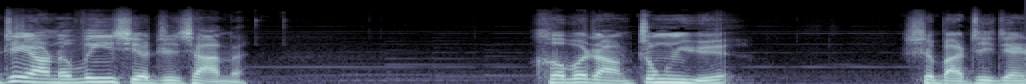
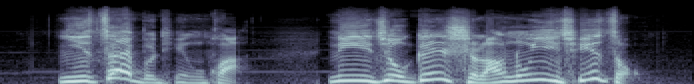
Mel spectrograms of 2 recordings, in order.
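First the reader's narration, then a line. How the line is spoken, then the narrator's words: Angry threat. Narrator (Chinese): 严嵩怒了，托人告诉了何部长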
